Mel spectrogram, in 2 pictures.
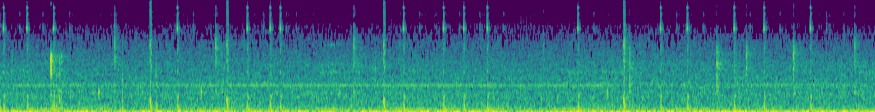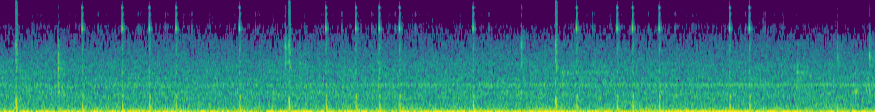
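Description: Short menu clicks tick again and again as selections change.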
